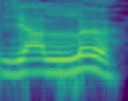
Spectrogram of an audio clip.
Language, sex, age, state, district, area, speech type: Kashmiri, male, 18-30, Jammu and Kashmir, Kulgam, urban, read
